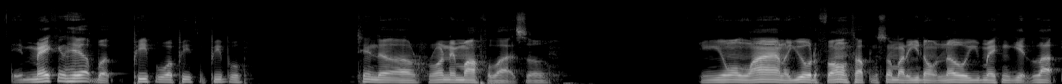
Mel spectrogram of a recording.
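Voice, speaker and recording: A man with an American accent hosting a podcast in casual, colloquial conversation. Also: lowish voice. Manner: colloquial, often checks in with "you know". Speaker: podcast host.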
